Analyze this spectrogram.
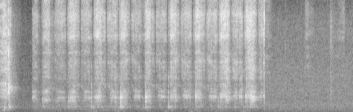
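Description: Small hand plane shaving a wooden sheath blank in quick, short scraping strokes, about four a second. The strokes stop about five seconds in.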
